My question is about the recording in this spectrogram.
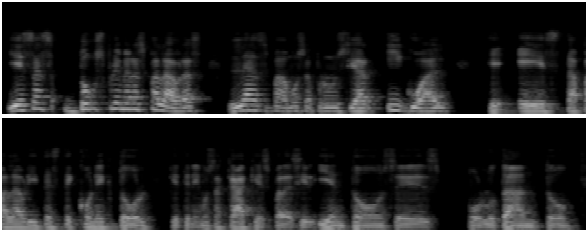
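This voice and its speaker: A man's voice: mid-range voice, lo-fi sound. A man teaching an online language lesson, explaining patiently and checking in with his viewers. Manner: lively, drawn-out teaching delivery with repeated check-ins. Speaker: English teacher.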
